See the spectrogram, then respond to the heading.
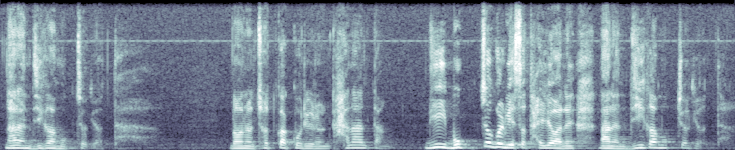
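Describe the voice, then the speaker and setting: A woman preacher voicing God as a solemn, tender divine voice in sermon storytelling, speaking slowly and gravely. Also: mid-range voice, steady tone, natural voice. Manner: slow, hushed, grave delivery.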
